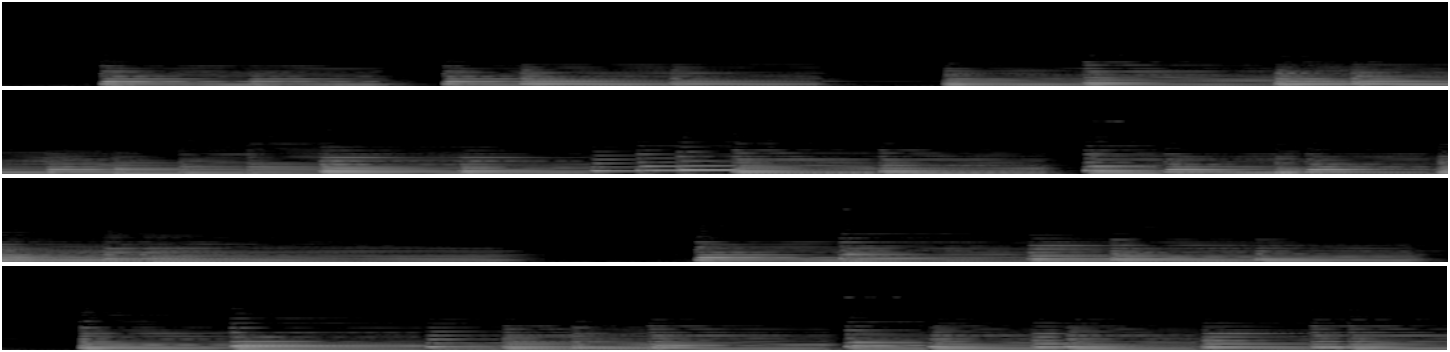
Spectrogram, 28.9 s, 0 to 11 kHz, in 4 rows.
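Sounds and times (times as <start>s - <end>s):
larghetto piano piece: 0.5s - 17.1s, 17.9s - 28.9s.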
